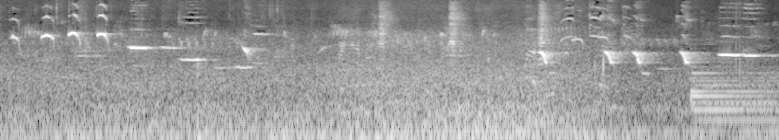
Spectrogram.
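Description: Birds chirping and peeping over a steady low outdoor rumble: a quick run of short high chirps in the first second, scattered calls after it, then four falling peeps about five to seven seconds in. Soft music with held notes comes in near the end.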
